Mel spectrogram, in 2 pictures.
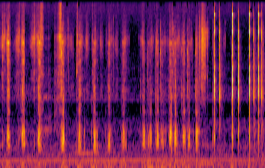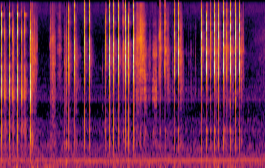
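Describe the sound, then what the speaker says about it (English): An ASUS ROG Harpe II Ace wireless esports mouse is clicked repeatedly, with crisp close clicks that come singly at first and then in quick rapid bursts over a faint steady hum. "Let's go ahead and drop a click quality sound test."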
